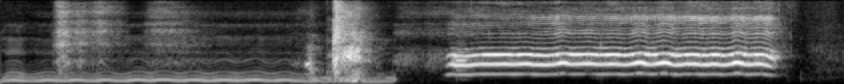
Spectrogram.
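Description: A wavering, moaning voice gives way to a sharp, explosive sneeze, followed by a long, high, strained cry of pain from cracked ribs. It is loud, and there is no speech.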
